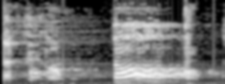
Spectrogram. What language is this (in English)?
Pashto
